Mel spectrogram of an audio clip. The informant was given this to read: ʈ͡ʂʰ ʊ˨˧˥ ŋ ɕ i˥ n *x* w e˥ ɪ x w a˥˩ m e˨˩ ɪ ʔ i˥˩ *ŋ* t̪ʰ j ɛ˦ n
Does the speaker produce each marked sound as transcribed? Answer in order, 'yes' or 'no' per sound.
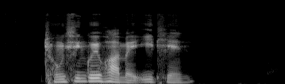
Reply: no, no

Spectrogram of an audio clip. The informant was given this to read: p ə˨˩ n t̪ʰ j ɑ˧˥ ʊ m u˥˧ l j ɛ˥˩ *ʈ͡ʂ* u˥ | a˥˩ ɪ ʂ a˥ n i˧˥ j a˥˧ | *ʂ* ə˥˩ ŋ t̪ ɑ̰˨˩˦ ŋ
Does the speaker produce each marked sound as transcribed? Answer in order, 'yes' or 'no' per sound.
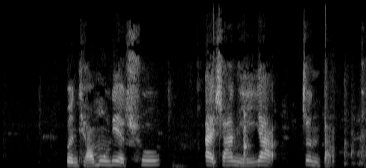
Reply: no, no

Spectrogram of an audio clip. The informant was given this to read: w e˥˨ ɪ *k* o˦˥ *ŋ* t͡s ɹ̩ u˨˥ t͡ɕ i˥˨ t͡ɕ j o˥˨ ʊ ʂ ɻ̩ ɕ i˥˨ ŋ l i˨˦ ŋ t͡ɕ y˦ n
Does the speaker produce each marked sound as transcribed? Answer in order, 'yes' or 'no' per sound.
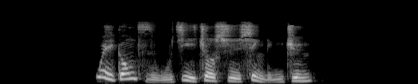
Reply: yes, yes

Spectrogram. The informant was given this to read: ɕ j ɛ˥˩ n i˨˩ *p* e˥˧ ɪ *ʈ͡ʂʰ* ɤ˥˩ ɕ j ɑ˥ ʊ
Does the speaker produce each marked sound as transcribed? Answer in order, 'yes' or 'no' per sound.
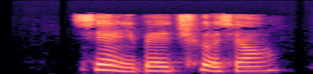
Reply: yes, yes

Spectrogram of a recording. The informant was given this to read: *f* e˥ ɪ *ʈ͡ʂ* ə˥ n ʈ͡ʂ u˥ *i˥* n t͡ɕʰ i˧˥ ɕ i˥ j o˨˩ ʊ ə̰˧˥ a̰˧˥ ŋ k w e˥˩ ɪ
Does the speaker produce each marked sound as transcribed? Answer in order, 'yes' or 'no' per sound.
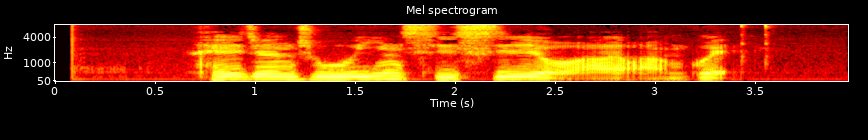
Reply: no, yes, yes

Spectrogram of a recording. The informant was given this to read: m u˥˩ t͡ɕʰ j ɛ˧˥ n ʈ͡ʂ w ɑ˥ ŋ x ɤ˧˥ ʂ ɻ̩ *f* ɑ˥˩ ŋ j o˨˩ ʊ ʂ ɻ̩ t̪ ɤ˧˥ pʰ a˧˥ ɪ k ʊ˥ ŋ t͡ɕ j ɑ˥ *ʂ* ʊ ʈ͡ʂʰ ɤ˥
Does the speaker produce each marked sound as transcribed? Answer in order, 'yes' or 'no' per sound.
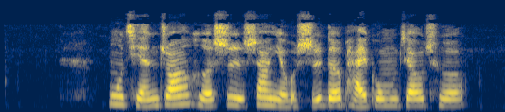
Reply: no, no

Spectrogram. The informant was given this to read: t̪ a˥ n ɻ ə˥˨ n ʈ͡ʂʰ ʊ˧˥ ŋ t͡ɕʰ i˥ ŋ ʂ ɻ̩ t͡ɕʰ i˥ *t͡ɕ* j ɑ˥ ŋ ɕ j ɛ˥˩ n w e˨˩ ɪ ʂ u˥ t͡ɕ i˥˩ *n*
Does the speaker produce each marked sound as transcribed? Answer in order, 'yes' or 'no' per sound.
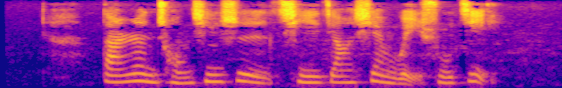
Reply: yes, no

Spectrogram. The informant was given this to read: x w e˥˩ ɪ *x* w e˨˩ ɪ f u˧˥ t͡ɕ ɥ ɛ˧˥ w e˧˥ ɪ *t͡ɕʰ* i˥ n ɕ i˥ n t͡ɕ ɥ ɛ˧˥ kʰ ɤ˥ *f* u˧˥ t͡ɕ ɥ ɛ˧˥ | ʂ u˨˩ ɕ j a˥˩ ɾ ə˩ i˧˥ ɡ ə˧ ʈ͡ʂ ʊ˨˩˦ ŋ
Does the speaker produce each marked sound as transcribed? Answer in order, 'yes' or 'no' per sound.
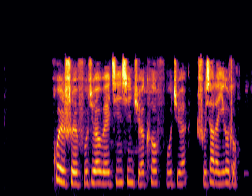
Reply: no, no, yes

